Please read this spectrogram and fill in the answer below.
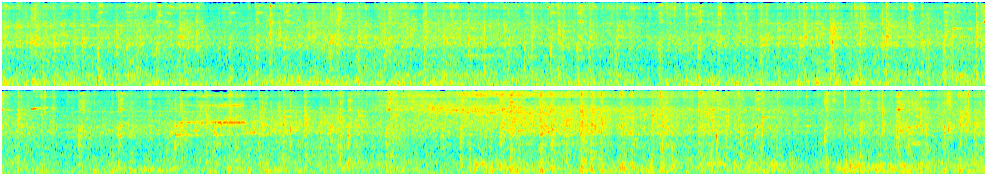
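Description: Passenger cars of the CSX Kentucky Derby train rolling past at speed, a steady rumble with wheels clicking over rail joints and a brief high wheel squeal about two-thirds in.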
